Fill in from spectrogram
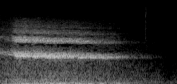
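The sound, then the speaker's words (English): A car's tires screech loudly in a sustained, high-pitched squeal over a low engine rumble, holding for over a second before fading out as the car stops at a building's front doors, leaving skid marks. “Then I hear it, a car screeching to a halt.”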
